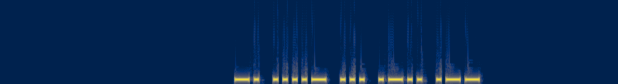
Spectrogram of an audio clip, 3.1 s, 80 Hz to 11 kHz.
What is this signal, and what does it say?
Morse code, heard as a keyed tone, about 52 wpm, 700 Hz. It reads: N4SLW
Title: USA Call Signs - 6x Character Spacing - 50wpm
